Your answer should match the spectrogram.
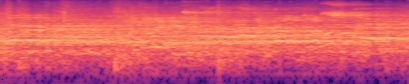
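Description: A basketball bouncing on a court amid indistinct voices from players and onlookers.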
